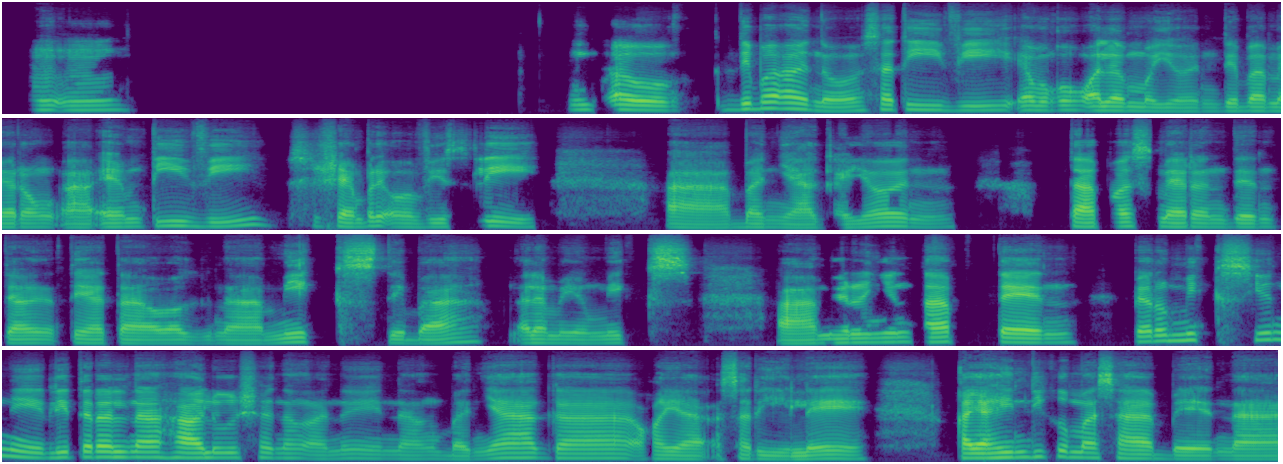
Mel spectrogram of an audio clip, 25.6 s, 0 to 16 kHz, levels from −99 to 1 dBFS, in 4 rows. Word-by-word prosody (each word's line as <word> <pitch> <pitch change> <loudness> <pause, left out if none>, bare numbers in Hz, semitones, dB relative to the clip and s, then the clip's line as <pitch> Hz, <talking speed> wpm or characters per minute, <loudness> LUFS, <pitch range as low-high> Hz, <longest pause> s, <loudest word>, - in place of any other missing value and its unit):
Mm. 150 0 -7 2.2
Hmm, 160 0 -6 0.2
oo. 145 -3 +2 0.2
'Di 160 +4 -1
ba 200 +1 +1
ano 125 -4 -3
sa 160 +4 0
TV, 145 -3 -1
ewan 140 -1 -3
ko 145 -2 -4
kung - - +3
alam 130 -1 +1
mo 120 - -4
'yon. 115 0 -6
'Di 120 - -5
ba 125 0 -1
mayrong, 115 0 -3
ah, 110 0 -1
MTV, 140 +7 -1
so 140 - -6
siyempre 120 -3 +1
obviously 120 +2 -1 0.6
ah, 100 -1 -1
banyaga 105 -3 -4
'yon. 125 -1 -4 0.6
Tapos 135 +2 +2
meron 120 -2 -1
din 120 0 -4
ti 115 - 0 0.2
tinatawag 110 -2 -1
na 105 -1 -2
MYX 140 +7 +4
'di 115 - -5
ba. 115 +8 -2 0.2
Alam 120 0 -1
mo - - -6
'yong 110 0 -9
MYX? 120 - +5 0.3
Um, 105 0 +2
meron 135 +2 0
'yong 150 +1 -3
top 150 +1 +4 0.2
ten, 135 -1 +6 0.2
pero 165 +3 0
MYX 210 +2 +2
'yon 225 - -6
eh, 160 -3 0
literal 175 +1 +3
na 170 -1 +4
halo 160 0 +3
siya 160 -2 -2
ng 150 -1 -7
ano 125 +3 -11
eh, 130 -2 -8
ng 120 -2 -10
banyaga 145 +4 0
o - - -23
kaya 115 -3 0
sarili. 120 +1 +1 0.4
Kaya 150 0 +7
hindi 170 +3 0
ko 190 -1 -5
masabi 130 -8 +3
na, 110 -1 0
130 Hz, 150 wpm, -23 LUFS, 115-150 Hz, 2.2 s, Kaya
